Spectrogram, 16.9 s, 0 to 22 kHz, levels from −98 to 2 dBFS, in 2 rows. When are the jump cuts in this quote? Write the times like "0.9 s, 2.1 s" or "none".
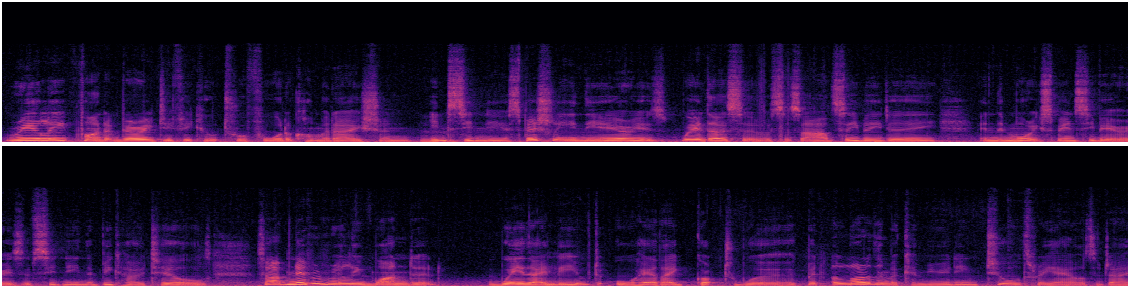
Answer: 6.2 s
